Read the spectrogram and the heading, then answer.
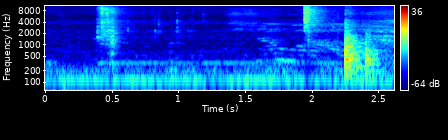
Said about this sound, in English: Uh, and as I take another sip from my uh, lemon shandy. Shandy.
